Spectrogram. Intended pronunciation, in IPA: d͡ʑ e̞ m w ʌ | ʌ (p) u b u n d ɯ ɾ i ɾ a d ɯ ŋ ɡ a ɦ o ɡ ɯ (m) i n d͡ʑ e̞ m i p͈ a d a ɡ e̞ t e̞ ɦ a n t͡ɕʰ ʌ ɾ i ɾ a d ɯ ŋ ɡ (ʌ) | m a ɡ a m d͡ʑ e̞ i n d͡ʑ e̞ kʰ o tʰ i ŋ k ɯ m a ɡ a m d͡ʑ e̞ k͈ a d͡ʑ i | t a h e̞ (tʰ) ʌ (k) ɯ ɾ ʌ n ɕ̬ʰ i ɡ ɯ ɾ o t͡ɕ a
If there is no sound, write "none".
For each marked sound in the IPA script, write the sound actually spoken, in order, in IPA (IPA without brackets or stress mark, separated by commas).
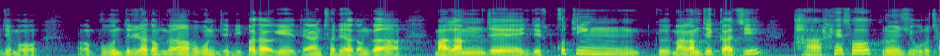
p, n, a, sʰ, k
